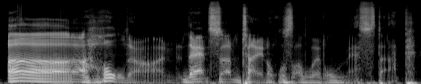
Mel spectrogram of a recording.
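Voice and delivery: quietly interject like a know-it-all; mansplainer. Retold or imitated. Self-conscious viewer interrupting to flag a bad subtitle, mock mansplainer. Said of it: "mansplainer for constantly, constantly mentioning".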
